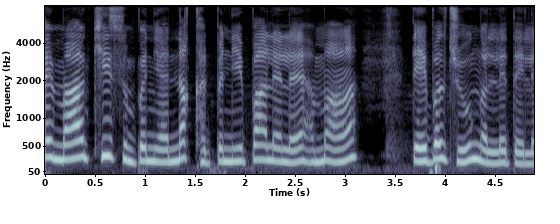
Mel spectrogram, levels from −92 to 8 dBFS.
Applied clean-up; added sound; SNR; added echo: none; none; none; none.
